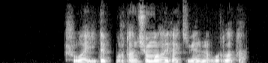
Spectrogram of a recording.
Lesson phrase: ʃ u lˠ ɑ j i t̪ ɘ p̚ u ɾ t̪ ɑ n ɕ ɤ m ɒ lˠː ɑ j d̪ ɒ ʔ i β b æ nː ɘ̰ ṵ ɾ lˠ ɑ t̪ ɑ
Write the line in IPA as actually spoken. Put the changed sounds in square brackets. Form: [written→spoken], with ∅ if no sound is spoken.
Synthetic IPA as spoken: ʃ u lˠ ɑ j i t̪ ɘ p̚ u ɾ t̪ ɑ n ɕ ɤ m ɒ [lˠː→lˠ] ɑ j d̪ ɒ [ʔ→k] i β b æ nː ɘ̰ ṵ ɾ lˠ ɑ t̪ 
